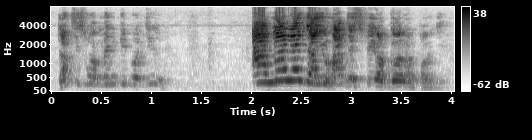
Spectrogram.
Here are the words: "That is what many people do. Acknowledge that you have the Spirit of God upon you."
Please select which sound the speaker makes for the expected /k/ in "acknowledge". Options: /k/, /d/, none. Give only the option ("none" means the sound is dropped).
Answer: none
